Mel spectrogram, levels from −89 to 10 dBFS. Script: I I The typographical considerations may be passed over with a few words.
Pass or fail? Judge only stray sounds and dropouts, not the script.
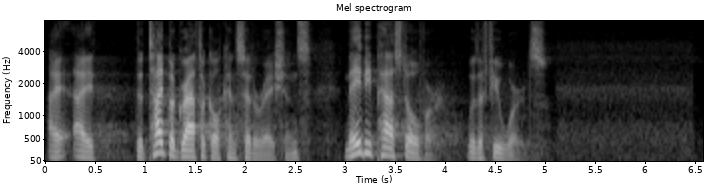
pass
